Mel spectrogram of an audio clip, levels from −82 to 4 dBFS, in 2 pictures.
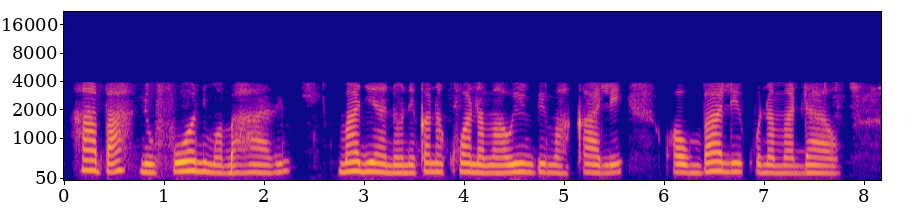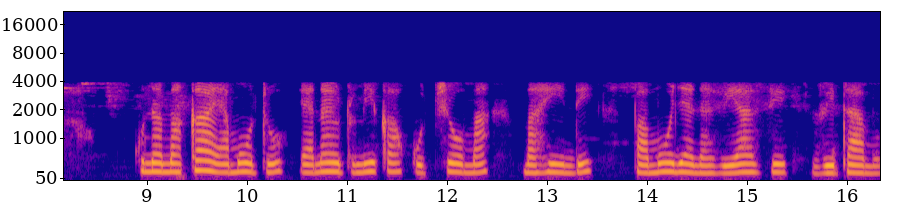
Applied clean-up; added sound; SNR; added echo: none; none; none; none.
